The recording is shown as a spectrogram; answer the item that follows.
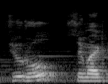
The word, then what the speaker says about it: Furosemide: person इसको फस might कहते हैं कुछ इसको फ्यूरो समाइट कहते हैं एफ यू आर ओ एस ई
